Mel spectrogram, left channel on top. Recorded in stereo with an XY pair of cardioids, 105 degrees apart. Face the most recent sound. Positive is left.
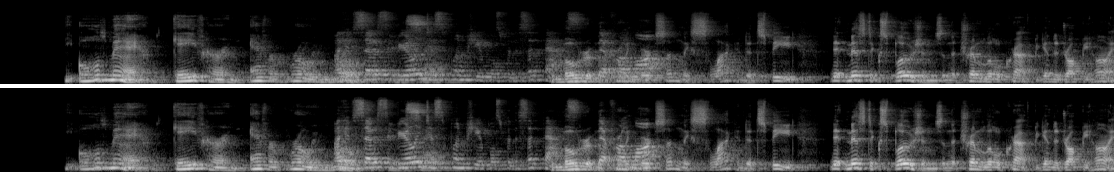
turn(degrees=-30)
